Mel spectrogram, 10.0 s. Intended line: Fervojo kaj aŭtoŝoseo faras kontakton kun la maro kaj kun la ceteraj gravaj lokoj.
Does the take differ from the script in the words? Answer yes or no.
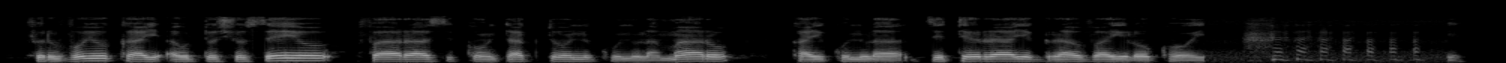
no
